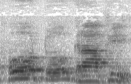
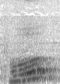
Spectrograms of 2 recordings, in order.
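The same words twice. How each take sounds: First: Said in the usual way. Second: "फोटोग्राफी" split by long pauses; syllable by syllable. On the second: Shown as a demonstration. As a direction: break "फोटोग्राफी" into फो, टो, ग्रा, फी. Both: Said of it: "तीन इसमें भी आ रहा है".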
